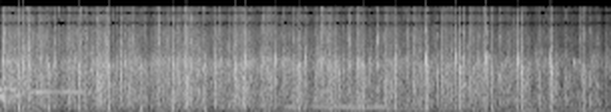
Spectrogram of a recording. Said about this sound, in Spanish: ¿Cuántos le dan aplauso a Dios por eso?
